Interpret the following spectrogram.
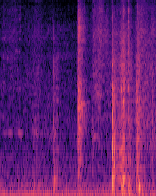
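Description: Quiet room tone with a steady low hum, then a few short light knocks or clicks in the second half.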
